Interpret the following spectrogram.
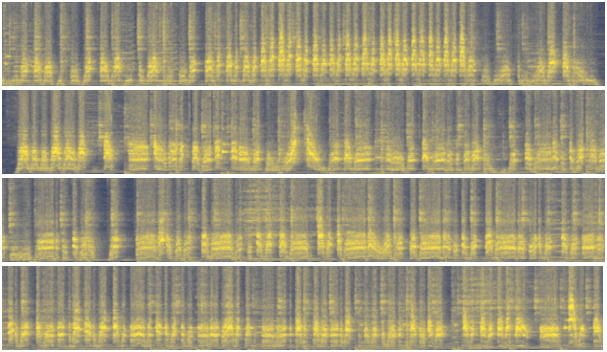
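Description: Turntablist scratching a vinyl record over a backing beat, the record pushed back and forth under the hand while the mixer fader chops the sound. The music cuts out for an instant about eight seconds in, and briefly again just past the middle.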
